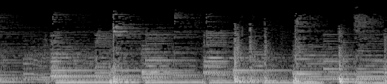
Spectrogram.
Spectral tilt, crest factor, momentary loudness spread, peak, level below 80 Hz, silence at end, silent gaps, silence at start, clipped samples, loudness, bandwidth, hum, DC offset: -6.5 dB/octave; 16 dB; 4 LU; -4 dBFS; -32 dBFS; 0 s; none; 0 s; under 0.1%; -22 LUFS; 12.5 kHz; none; under 0.1%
